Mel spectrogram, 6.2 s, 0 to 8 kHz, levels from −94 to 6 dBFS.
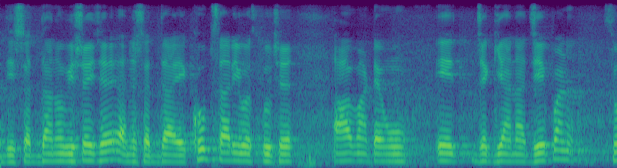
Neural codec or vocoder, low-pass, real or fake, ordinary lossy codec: none; 7.2 kHz; real; none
